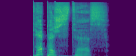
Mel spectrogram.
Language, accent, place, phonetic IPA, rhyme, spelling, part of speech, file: German, Germany, Berlin, [ˈtɛpɪʃstəs], -ɛpɪʃstəs, täppischstes, adjective, De-täppischstes.ogg
- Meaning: strong/mixed nominative/accusative neuter singular superlative degree of täppisch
